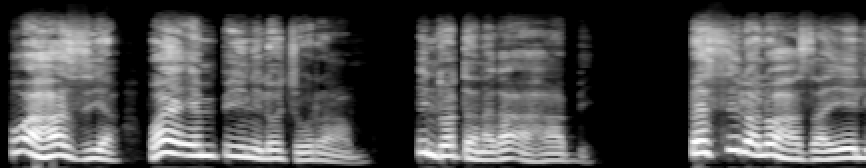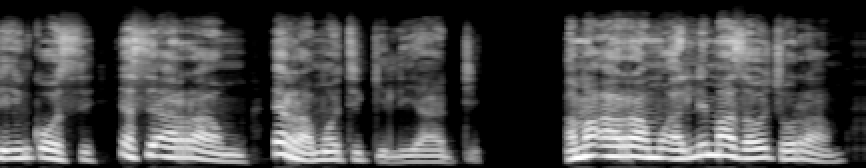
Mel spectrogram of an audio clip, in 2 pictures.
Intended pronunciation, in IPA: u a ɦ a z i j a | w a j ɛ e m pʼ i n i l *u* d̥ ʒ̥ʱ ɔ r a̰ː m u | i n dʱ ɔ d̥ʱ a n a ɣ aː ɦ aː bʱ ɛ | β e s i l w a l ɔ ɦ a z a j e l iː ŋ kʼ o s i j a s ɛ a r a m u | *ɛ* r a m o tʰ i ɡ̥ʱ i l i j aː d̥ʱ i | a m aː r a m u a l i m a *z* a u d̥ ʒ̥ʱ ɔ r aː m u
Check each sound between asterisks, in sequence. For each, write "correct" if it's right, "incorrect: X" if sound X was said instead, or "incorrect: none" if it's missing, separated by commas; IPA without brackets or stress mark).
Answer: incorrect: ɔ, correct, correct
